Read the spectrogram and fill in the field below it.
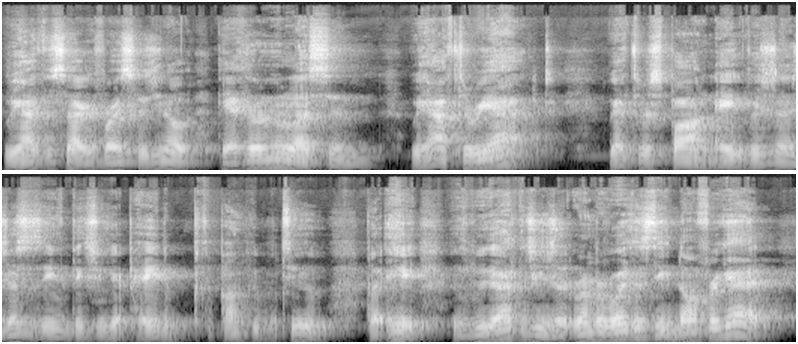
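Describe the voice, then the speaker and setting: A man's voice: fairly low pitch, fast talker, creaky, a bit bright. A man giving a rambling, profane philosophical monologue, repeating himself for emphasis. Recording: roomy echo.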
